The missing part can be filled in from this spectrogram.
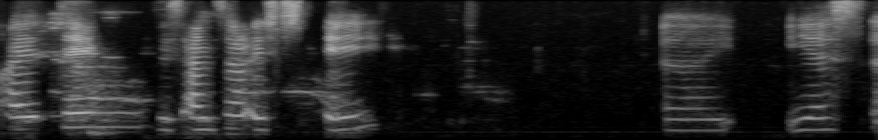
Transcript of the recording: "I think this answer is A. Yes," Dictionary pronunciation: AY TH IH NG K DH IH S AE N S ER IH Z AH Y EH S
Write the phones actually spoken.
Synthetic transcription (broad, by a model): AY T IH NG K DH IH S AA N S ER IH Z AH Y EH S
